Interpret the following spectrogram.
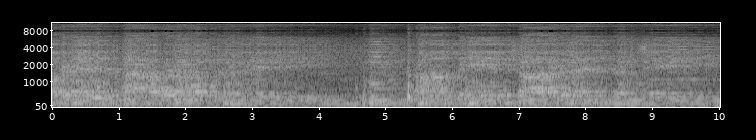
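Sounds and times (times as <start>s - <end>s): strummed acoustic guitar: 0.0s - 10.0s
voices singing together: 0.0s - 10.0s.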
